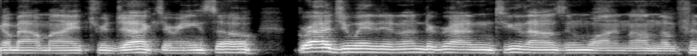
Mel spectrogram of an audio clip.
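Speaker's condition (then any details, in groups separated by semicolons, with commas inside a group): ALS; normal a year ago, no longer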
